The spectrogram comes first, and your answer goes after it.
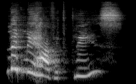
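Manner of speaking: very high, loud command; demanding. Acted. Lady loudly demands the letter from the maid. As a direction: grab at it with your voice.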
